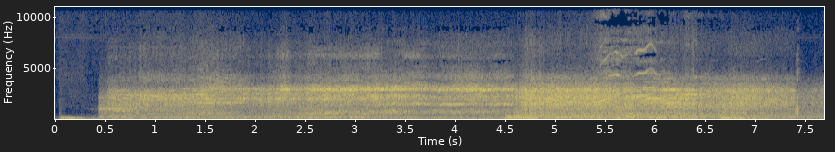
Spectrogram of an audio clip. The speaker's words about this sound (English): straight across the high street, straight into the path of an oncoming tractor. Shall see if I've got that sound effect. I hope so.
